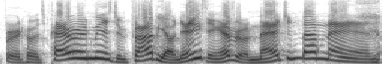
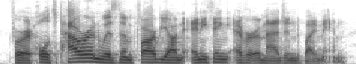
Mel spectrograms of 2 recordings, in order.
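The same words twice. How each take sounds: First: It is said in a funny put-on voice. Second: It is said in a normal speaking voice.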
